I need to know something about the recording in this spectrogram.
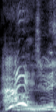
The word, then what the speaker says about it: Algee: He said Algee. Is that the way? No, it's Algee. Exactly. You didn't know. I did know. Algee. Where does the name Algee? Where does the name Algee come from?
